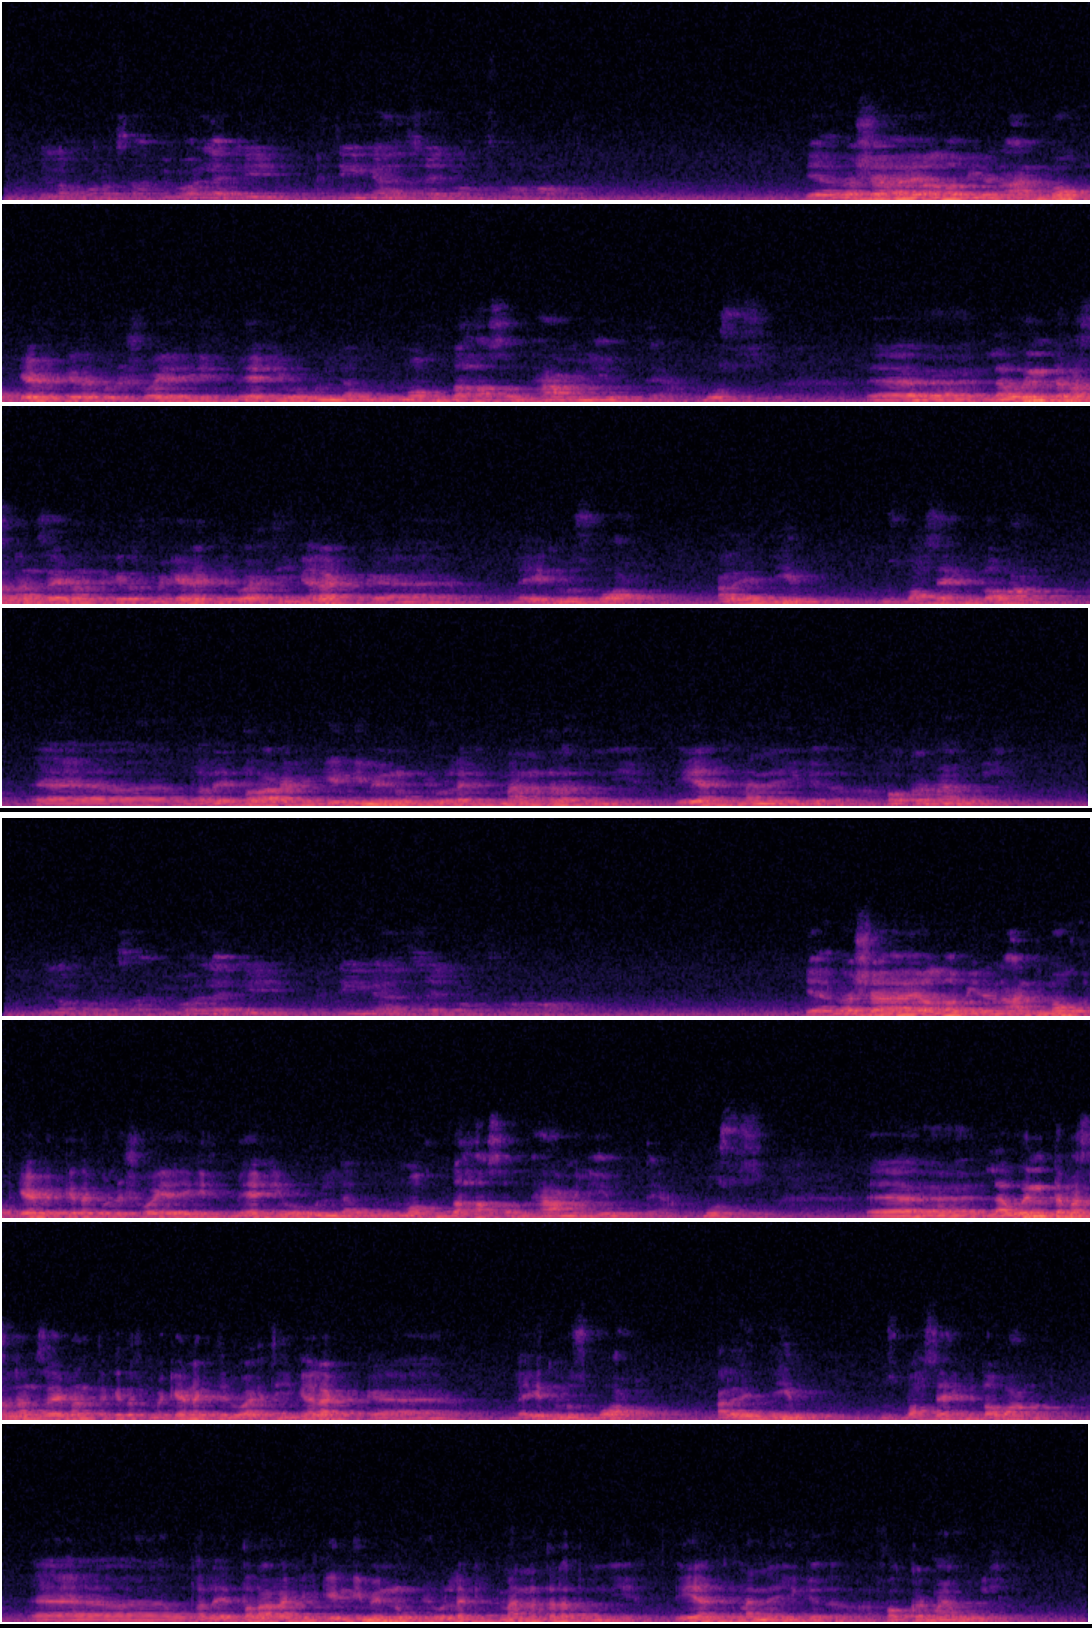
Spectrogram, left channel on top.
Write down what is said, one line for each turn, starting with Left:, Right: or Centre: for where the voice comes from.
Left: ايه الاخبار يا صاحبي بقول لك ايه ما تيجي كده نتخيل موقف مع بعض
Right: يا باشا يلا بينا انا عندي موقف جامد كده كل شويه يجي في دماغي واقول لو الموقف ده حصل هعمل ايه وبتاع بص آه لو انت مثلا زي ما انت كده في مكانك دلوقتي جالك آه لقيت مصباح علاء الدين مصباح سحري طبعا آه وطلعت طلع لك الجني منه وبيقول لك اتمنى ثلاث امنيات ايه هتتمنى ايه كده فكر معايا وقول لي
